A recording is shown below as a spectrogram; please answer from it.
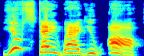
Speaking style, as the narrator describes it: snarled Mrs

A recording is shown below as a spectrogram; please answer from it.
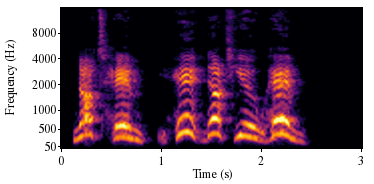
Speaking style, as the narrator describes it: Moody growled

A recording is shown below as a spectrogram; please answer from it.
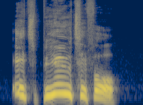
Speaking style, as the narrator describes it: cried

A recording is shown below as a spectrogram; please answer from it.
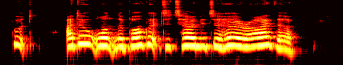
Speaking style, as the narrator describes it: said Neville nervously

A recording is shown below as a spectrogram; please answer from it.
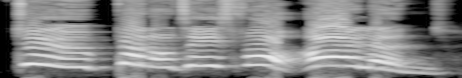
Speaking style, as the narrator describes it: shouted Bagman

